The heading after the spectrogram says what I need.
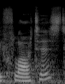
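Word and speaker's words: flautist: Ah, it depends where you're from. In in Britain they would say flirtist. In America they say flutist.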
